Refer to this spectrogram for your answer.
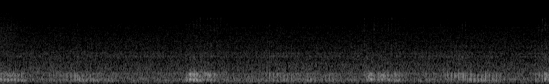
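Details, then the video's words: Domestic cats purring while being massaged, one of four cats including senior shelter adoptees; a steady low rumble with louder swells roughly every second or two, indoors and quiet otherwise. "Four Purring Cats — Cat Massage"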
